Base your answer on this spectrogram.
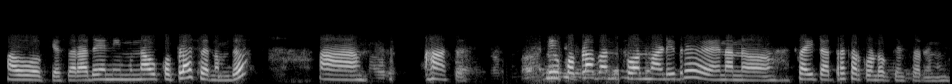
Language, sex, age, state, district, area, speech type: Kannada, female, 30-45, Karnataka, Koppal, rural, conversation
